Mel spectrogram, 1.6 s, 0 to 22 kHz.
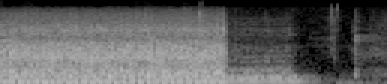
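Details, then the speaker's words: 2006 Duramax diesel after replacing three idler/tensioner pulleys and belt, fan off: smooth steady idle with no whir, whine or chirp from the belt drive before shutdown; normal idle after repair. "but you got the 3 new pulleys as well as the new belt, which you may as well do while you're in here. There's no noise."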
